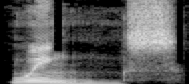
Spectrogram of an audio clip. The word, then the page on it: wings: British English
